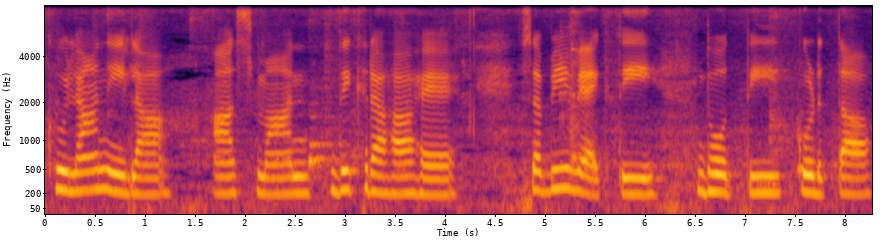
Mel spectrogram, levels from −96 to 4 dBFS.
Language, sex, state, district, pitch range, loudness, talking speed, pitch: Hindi, female, Haryana, Charkhi Dadri, 195-230 Hz, -16 LUFS, 80 wpm, 205 Hz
